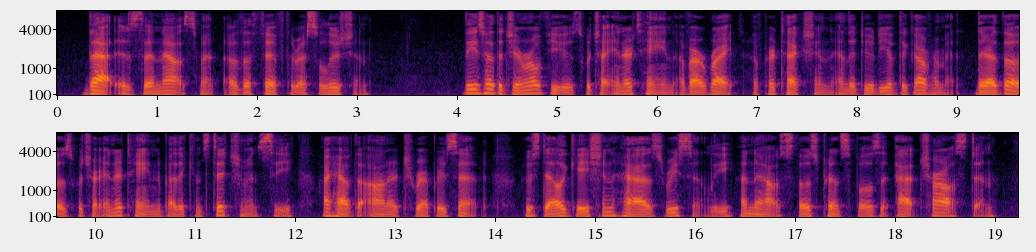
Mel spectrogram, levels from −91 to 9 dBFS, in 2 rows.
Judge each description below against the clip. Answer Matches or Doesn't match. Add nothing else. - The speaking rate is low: Doesn't match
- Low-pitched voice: Matches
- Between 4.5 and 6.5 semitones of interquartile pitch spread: Doesn't match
